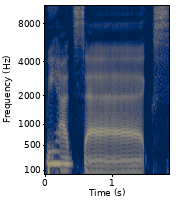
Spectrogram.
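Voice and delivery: fried, rattling creak on each word. Retelling what the teenagers can't say at breakfast, vocal fry. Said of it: "the vocal fry".

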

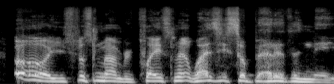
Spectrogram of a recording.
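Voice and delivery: cartoon villain character voice. Retelling a story, the son confronting his father's robot: Vegeta voice. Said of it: "Why do I sound like the prince of all Saiyans".

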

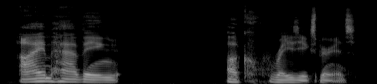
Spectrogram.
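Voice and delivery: ordinary talk

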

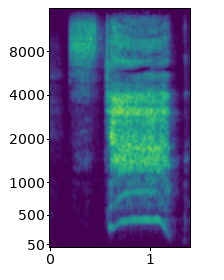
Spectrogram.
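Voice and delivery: mock sharp, very high-pitched, shrill yell. Retelling yelling at a child after a phone call: retelling a scream. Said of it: "finally hung up the phone and yelled".

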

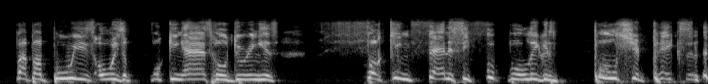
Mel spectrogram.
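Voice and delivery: very high, slow, unhurried complaining voice. Doing an impression right after the actor is discussed: Michael Rappaport impression. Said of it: "That's a pretty damn good impression".

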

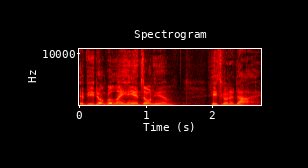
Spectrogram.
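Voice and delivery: ordinary delivery

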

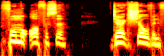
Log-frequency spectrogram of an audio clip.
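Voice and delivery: put-on New York accent on the words. Recalling how a man referred to Derek Chauvin, imitating his New York accent. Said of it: "he would say in his New York accent".

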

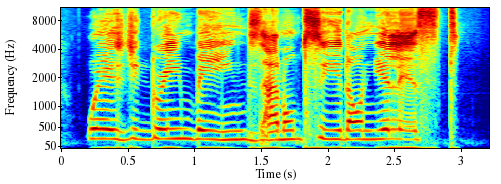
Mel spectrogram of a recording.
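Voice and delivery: mock Australian accent, high-pitched and slow.

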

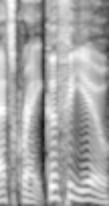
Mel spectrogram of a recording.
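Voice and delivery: put-on sarcastic thick North Jersey accent. Retelling how a woman with a thick North Jersey accent talked, mock-sarcastic North Jersey accent. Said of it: "Everything that comes out of their mouths is sarcastic".

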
